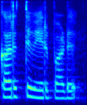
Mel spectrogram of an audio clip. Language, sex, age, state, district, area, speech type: Tamil, female, 18-30, Tamil Nadu, Karur, rural, read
